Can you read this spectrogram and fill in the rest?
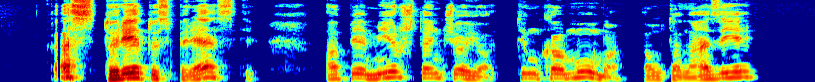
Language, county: Lithuanian, Vilnius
